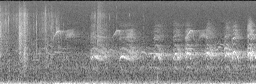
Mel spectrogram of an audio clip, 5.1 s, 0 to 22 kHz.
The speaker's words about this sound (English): It's about 10 crows here and an eastern Phoebe singing. And Canada geese. Some very unhappy crows here.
